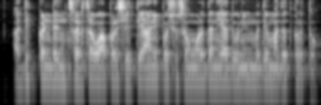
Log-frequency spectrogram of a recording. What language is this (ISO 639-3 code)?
mar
